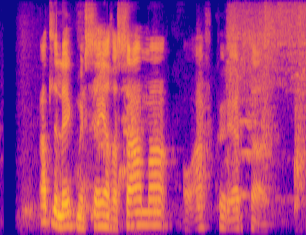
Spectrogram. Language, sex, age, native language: Icelandic, male, 30-39, Icelandic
